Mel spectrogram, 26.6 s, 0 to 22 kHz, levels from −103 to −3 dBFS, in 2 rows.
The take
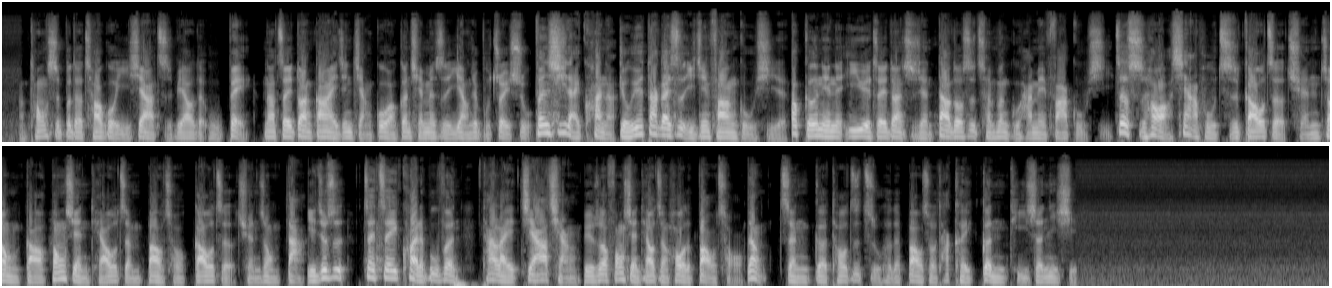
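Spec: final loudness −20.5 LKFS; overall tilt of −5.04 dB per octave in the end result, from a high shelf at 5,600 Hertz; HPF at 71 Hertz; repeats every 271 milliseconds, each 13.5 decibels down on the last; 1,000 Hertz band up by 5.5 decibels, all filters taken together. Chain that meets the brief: high-pass filter 71 Hz
parametric band 1,000 Hz +7.5 dB
high-shelf EQ 5,600 Hz −6 dB
repeating echo 271 ms, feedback 21%, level −13.5 dB
level +9.5 dB

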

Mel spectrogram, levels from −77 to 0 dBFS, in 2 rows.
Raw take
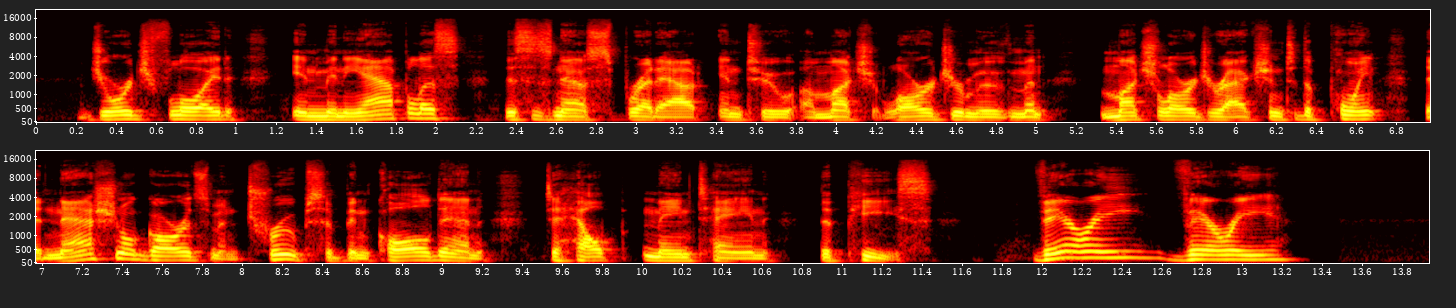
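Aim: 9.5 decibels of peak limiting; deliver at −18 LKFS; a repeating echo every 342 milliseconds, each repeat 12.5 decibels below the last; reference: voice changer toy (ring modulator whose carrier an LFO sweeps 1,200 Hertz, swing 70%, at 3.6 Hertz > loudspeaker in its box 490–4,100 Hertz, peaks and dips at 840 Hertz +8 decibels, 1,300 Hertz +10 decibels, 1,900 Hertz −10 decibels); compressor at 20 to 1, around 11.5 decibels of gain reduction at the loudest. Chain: downward compressor 20 to 1, threshold −21 dBFS
brickwall limiter −17 dBFS
repeating echo 342 ms, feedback 24%, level −12.5 dB
ring modulator whose carrier an LFO sweeps 1,200 Hz, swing 70%, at 3.6 Hz
loudspeaker in its box 490–4,100 Hz, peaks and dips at 840 Hz +8 dB, 1,300 Hz +10 dB, 1,900 Hz −10 dB
level +10 dB

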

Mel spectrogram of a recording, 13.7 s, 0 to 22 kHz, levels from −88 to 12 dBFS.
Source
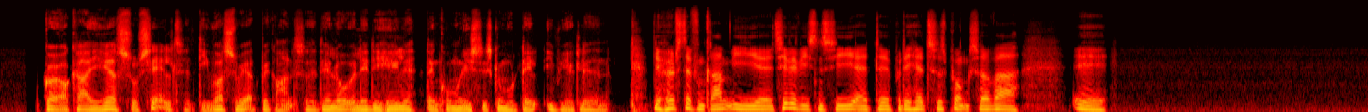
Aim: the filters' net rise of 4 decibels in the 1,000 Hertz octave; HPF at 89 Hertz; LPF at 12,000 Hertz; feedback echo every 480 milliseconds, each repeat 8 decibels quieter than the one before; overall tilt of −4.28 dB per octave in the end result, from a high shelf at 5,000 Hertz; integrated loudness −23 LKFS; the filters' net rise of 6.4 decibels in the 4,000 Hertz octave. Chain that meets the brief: high-pass filter 89 Hz
low-pass filter 12,000 Hz
parametric band 1,000 Hz +4.5 dB
parametric band 4,000 Hz +5 dB
high-shelf EQ 5,000 Hz +7.5 dB
repeating echo 480 ms, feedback 40%, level −8 dB
level +4.5 dB

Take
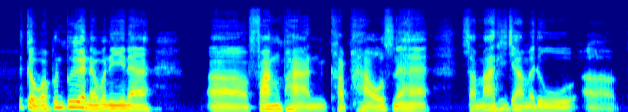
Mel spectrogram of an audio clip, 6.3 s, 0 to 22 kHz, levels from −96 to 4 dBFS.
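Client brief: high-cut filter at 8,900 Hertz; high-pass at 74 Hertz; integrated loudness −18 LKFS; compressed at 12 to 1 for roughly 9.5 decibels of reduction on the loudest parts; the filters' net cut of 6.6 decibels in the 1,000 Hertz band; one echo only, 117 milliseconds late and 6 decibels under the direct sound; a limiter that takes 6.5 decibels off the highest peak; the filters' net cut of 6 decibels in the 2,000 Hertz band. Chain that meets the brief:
high-pass filter 74 Hz
low-pass filter 8,900 Hz
parametric band 1,000 Hz −8.5 dB
parametric band 2,000 Hz −4.5 dB
downward compressor 12 to 1, threshold −31 dBFS
brickwall limiter −28 dBFS
single-tap delay 117 ms −6 dB
level +19.5 dB

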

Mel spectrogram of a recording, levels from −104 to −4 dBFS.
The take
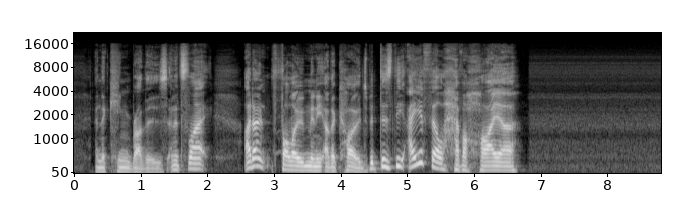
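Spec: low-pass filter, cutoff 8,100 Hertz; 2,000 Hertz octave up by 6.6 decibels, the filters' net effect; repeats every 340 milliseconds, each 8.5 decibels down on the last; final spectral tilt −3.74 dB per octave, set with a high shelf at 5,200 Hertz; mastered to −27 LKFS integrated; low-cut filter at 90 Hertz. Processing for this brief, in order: high-pass filter 90 Hz
low-pass filter 8,100 Hz
parametric band 2,000 Hz +8 dB
high-shelf EQ 5,200 Hz +8 dB
repeating echo 340 ms, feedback 38%, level −8.5 dB
level −5.5 dB

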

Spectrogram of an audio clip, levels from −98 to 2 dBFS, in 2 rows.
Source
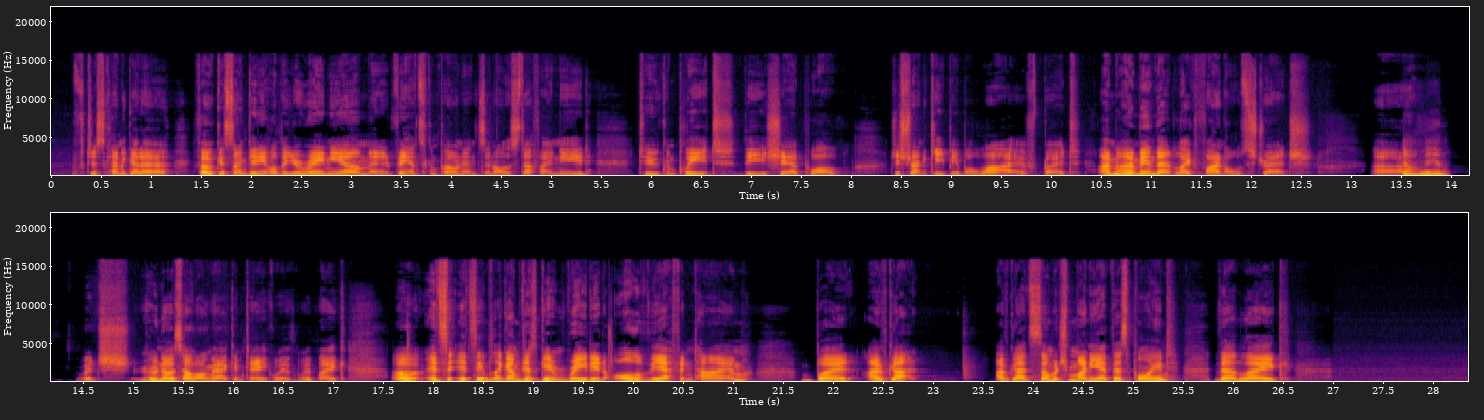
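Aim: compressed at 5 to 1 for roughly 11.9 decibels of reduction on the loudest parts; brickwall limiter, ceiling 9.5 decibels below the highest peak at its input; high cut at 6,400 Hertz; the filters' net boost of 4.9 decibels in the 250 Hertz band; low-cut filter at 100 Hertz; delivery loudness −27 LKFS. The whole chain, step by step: high-pass filter 100 Hz
low-pass filter 6,400 Hz
parametric band 250 Hz +6.5 dB
downward compressor 5 to 1, threshold −27 dBFS
level +7 dB
brickwall limiter −13.5 dBFS

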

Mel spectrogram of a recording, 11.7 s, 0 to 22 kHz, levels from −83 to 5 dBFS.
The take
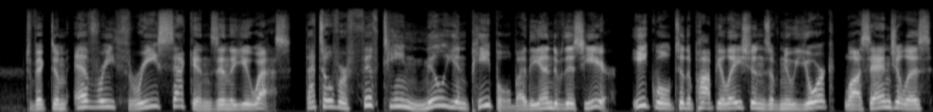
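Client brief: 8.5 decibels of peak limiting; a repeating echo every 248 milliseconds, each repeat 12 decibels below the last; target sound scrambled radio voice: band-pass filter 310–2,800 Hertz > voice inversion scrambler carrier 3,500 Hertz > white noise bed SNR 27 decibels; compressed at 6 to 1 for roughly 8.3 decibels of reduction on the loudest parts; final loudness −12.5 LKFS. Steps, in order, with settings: downward compressor 6 to 1, threshold −24 dBFS
brickwall limiter −20.5 dBFS
band-pass filter 310–2,800 Hz
repeating echo 248 ms, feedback 25%, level −12 dB
voice inversion scrambler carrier 3,500 Hz
white noise bed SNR 27 dB
level +18 dB

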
